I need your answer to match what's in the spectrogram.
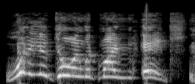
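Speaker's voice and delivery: high, drawn-out outraged director; very high, slow comic scolding; Tim Burton. Acted. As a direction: screech it in mock outrage at the culprit. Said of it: "uh, Tim Burton, goes".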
